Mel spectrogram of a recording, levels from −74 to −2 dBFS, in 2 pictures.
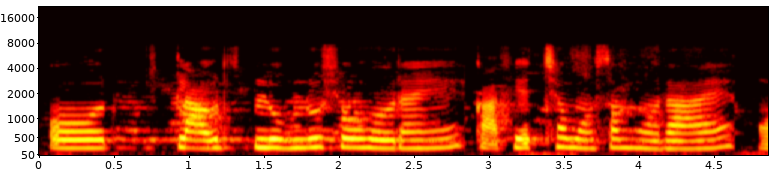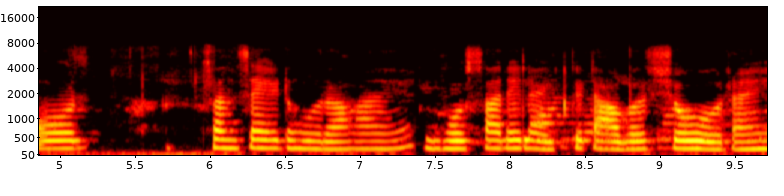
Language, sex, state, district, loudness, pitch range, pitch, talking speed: Hindi, female, Maharashtra, Chandrapur, -23 LUFS, 210-230 Hz, 220 Hz, 160 wpm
